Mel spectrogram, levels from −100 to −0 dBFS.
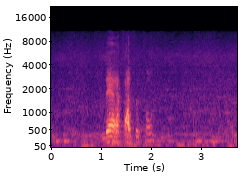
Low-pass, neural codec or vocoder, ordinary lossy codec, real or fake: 10.8 kHz; codec, 24 kHz, 0.9 kbps, WavTokenizer, medium music audio release; MP3, 64 kbps; fake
